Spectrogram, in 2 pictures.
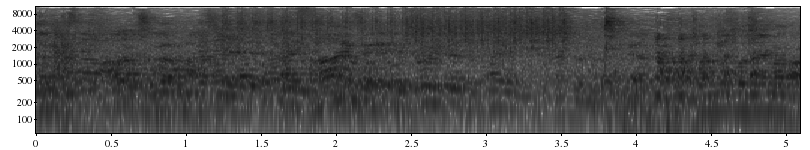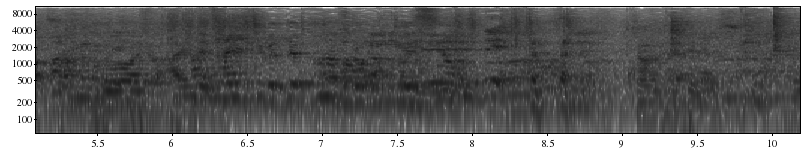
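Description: A middle-aged man speaks warmly while greeting people.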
